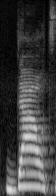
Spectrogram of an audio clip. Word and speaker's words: doubts: Doubts, não se pronuncia a letra B, então você não fala doubt, e sim doubts.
